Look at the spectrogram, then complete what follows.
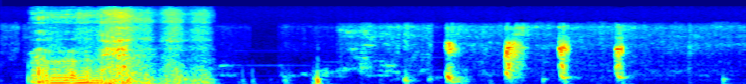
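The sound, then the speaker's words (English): A person imitates a dog: one long, harsh, raspy growl, then a quick run of short, sharp barks and yips at an uneven rhythm. “I thought you were barking.”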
